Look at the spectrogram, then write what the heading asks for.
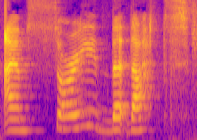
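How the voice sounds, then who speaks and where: A woman's voice: high voice, slow, pushed and bright, a little hiss or hum. A young British woman chatting casually to her vlog viewers in an informal, rambling way. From United Kingdom. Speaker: vlogger.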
